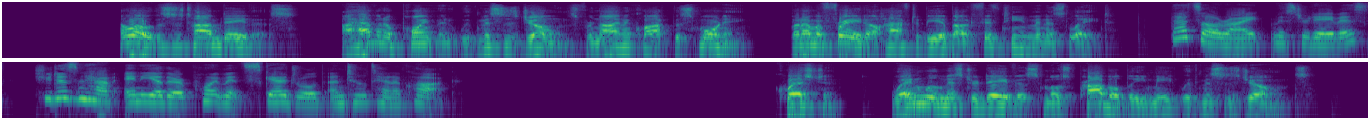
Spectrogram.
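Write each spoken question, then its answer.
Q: When will Mr. Davis most probably meet with Mrs.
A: At about 9:15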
